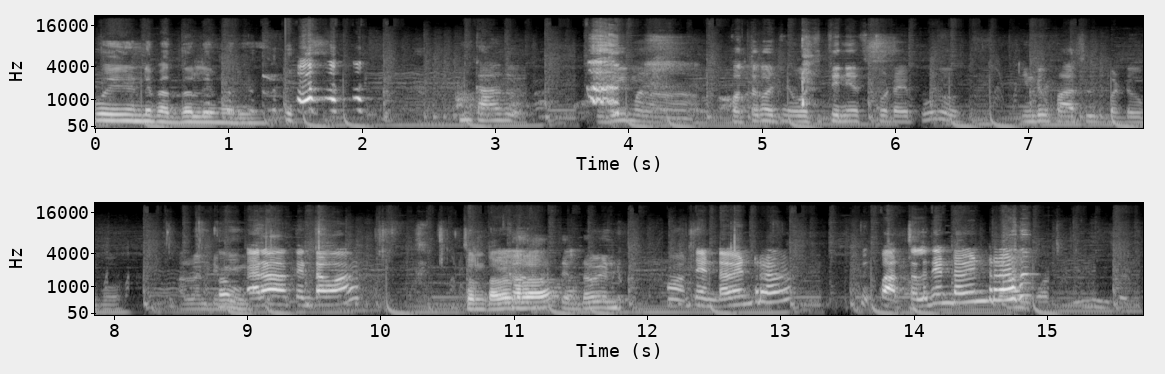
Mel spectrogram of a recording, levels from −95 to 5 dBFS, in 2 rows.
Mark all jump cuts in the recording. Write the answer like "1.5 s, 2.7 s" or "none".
1.4 s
